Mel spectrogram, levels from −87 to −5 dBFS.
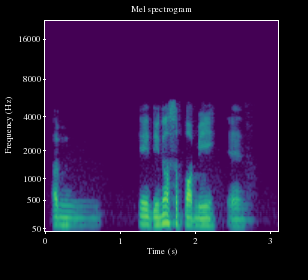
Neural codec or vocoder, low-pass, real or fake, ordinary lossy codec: none; 5.4 kHz; real; none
